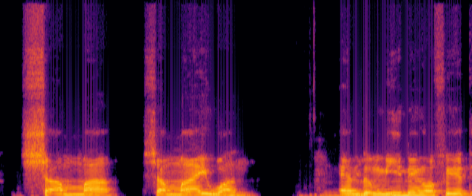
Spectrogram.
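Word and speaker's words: שמעון: And Simeon is pronounced in the Hebrew as Shamaiwan.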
